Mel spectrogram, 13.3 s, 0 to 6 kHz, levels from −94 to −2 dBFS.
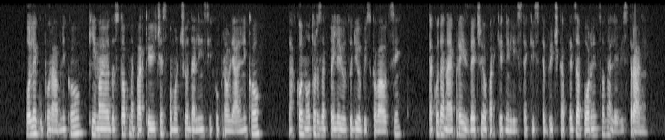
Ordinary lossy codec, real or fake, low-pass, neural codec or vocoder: none; real; 5.4 kHz; none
